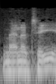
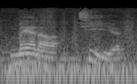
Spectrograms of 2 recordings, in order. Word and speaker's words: Manatee: I'm from Australia, from a small game studio called Manatee, or Manatee if you say it properly. Yeah, how's it going? Good. So yeah, Mana. So I was curious about the first thing, because obviously I read it the American way as Mana Tea, like as in tea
